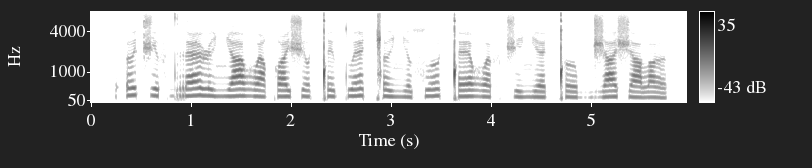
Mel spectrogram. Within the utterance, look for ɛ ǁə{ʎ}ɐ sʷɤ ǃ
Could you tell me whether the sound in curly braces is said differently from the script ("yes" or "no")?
no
